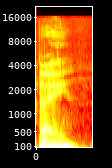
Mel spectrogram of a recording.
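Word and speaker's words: Mbappé: Argentina and France, Sunday morning, Lionel Messi going for his first World Cup, and Kylian Mbappe, am I saying that right? – Mbappe.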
